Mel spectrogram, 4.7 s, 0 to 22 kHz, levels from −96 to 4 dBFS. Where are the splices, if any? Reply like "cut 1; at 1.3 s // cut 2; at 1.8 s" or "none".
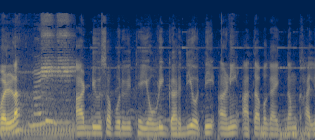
cut 1; at 1.0 s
